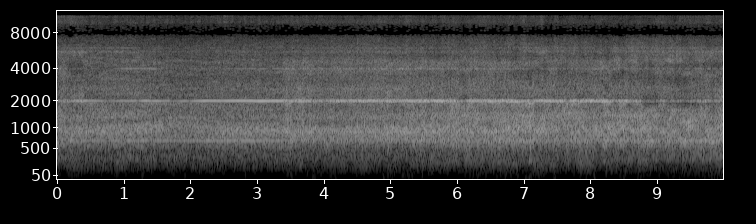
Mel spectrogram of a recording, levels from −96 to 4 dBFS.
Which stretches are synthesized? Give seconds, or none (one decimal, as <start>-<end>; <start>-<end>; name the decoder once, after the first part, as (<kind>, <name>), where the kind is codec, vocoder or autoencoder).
0.0-0.4 (codec, SNAC); 3.4-10.0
